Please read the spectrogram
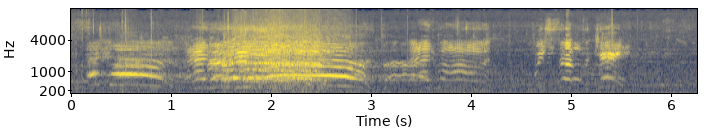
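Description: A group of re-enactors shouting: a short shout, then a long shout of many voices together lasting about a second and a half, followed by quieter scattered shouts and calls.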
